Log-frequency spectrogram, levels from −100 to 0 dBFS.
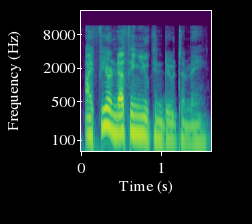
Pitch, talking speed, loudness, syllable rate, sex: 115 Hz, 295 wpm, -17 LUFS, 6.0 syllables/s, male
